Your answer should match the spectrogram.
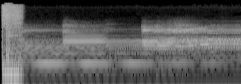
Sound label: riff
